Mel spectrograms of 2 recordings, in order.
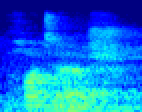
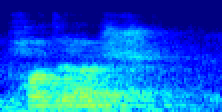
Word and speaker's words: potash: In a sentence, in colonial days, potash was used to make soap. Are there any alternate pronunciations? It is either potash or potash.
